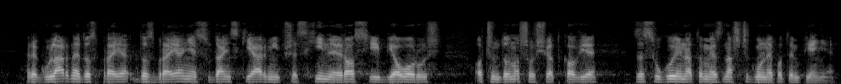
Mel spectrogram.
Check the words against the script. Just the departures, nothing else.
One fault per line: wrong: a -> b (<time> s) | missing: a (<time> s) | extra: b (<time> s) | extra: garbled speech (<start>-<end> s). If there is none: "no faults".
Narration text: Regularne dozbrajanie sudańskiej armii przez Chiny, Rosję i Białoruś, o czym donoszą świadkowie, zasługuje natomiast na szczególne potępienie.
no faults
